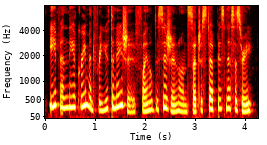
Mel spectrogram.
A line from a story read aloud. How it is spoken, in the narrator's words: he chuckled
